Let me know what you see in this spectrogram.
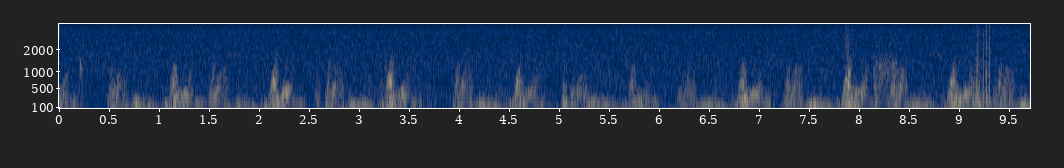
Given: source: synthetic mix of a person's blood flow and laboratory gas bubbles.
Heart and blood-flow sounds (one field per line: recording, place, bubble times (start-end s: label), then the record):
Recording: Doppler ultrasound of blood flow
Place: precordium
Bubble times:
0.19-0.25 s: bubbles
5.01-5.11 s: bubbles
7.83-7.94 s: bubbles
8.13-8.43 s: bubbles
9.10-9.42 s: bubbles
From the record:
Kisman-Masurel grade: 121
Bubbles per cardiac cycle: 1 to 2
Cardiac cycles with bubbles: 10 to 50%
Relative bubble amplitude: barely perceptible (0.100 to 0.250)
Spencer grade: 2 (many but less than half of the cardiac periods contain bubble signals, singularly or in groups)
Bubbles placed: anywhere in the cardiac cycle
